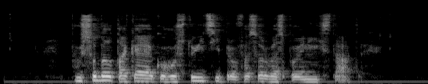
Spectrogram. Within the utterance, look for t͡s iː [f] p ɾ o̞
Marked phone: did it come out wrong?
yes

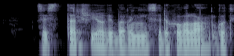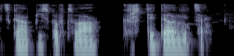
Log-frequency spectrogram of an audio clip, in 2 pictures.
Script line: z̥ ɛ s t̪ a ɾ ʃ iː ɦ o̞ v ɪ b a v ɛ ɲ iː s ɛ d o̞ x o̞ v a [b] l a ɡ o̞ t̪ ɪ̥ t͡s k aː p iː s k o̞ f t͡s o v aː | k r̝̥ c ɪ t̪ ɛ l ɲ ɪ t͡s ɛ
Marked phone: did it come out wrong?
yes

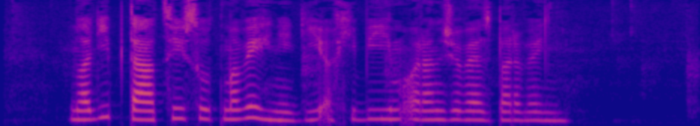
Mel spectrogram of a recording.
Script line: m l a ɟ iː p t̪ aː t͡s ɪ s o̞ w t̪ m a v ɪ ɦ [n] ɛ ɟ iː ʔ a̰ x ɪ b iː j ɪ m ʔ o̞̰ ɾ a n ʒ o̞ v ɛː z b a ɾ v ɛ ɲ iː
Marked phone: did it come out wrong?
yes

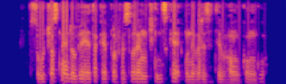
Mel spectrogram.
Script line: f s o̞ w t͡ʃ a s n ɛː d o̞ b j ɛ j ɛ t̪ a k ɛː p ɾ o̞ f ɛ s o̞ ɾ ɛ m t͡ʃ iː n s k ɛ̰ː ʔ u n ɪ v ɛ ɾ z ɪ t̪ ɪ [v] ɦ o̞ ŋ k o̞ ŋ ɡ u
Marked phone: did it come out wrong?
no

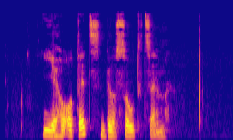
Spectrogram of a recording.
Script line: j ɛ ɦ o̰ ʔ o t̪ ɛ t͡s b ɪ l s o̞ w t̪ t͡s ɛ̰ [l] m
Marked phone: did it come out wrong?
yes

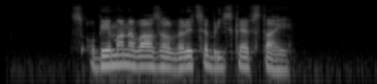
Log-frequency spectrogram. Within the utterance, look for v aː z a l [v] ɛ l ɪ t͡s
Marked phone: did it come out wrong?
no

